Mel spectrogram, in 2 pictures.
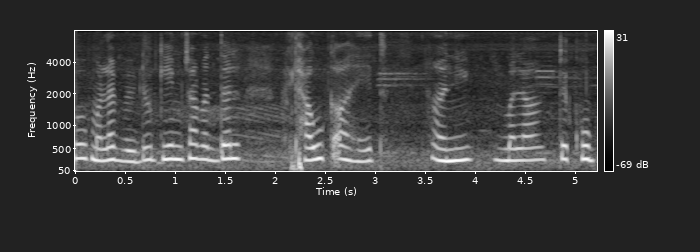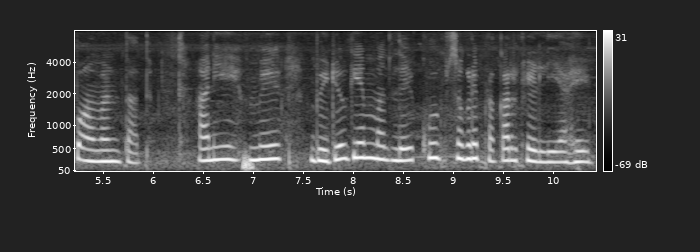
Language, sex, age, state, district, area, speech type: Marathi, female, 18-30, Maharashtra, Wardha, rural, spontaneous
